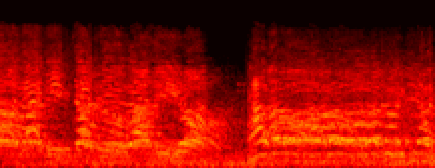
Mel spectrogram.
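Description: A crowd of protesters chants loudly outdoors.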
